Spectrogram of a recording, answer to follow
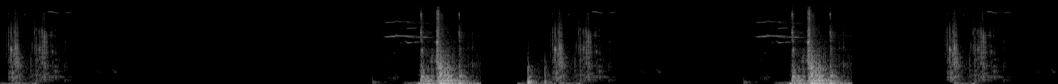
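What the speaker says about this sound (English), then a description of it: "I think it's just the squeak of the door" A door creaks and squeaks in four separate bursts, each with a thunk and rattle, separated by silence, close and fairly loud.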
